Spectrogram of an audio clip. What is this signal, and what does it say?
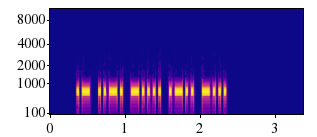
Morse code, heard as a keyed tone, about 32 wpm, 700 Hz. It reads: AF6LB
